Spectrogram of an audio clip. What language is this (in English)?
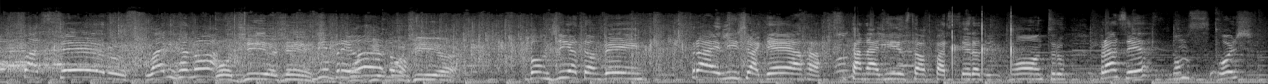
Portuguese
